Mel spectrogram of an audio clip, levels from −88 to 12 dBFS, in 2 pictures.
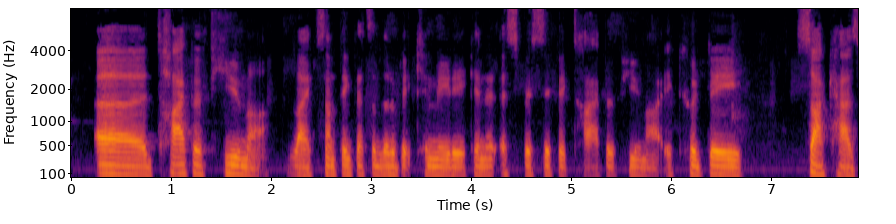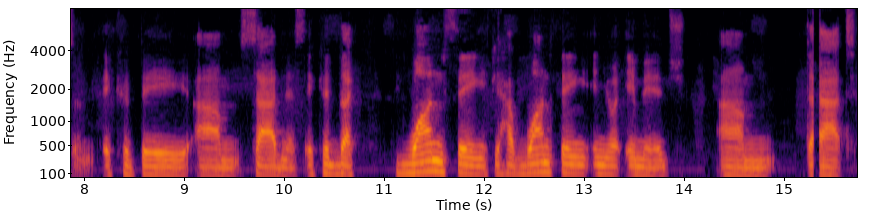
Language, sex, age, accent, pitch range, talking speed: English, male, 20-39, Australian, 90-105 Hz, 155 wpm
